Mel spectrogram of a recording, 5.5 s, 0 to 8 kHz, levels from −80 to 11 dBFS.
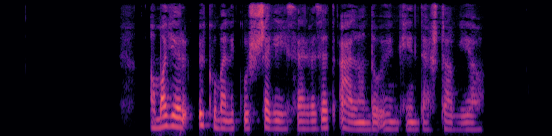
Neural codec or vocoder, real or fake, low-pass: none; real; 7.2 kHz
